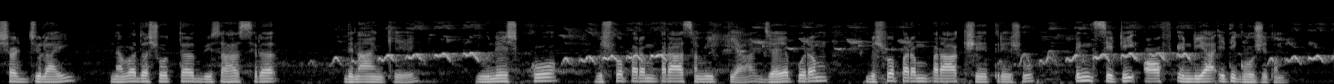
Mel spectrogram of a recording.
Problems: background sounds at intervals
